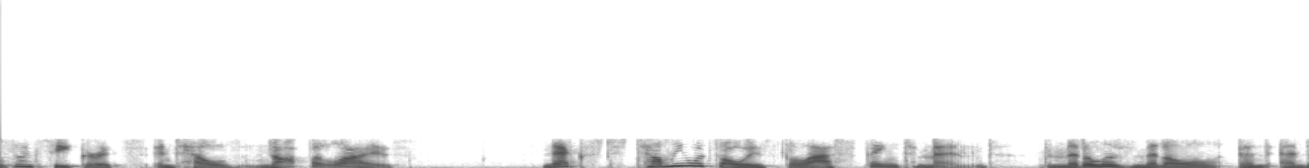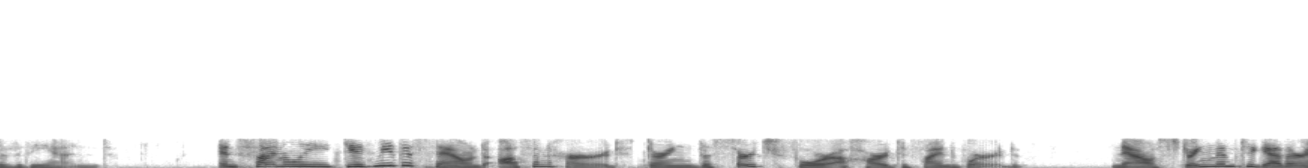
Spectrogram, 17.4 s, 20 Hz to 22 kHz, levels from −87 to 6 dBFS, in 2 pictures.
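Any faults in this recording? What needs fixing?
G.729 codec damage runs through the whole speech recording and is plainly audible. The codec rebuilds the voice from a vocal tract filter, a pitch predictor and a few pulses per 5 ms subframe, which fits an 8 kbit/s G.729A stream, so the voice sounds rough and slightly synthetic. On a spectrogram, energy stops sharply at 4 kHz, and harmonics look smeared and grainy rather than cleanly striated. To prevent it, use a wideband codec such as Opus or G.722 for this call path.

VoIP packet loss concealed by the speech codec occurs twice, at 10.48 to 10.61 s and at 14.36 to 14.41 s. Each gap fits one lost 20 ms packet. The decoder filled the gap by repeating its last pitch and filter with falling gain. That produces a brief stretched sound, a buzzy tone or a coloured noise that fades. The damage outlasts the loss, especially at 10.48 s, because later frames build on the guessed state. 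On a waveform this appears as a short, regular, decaying stretch, and on a spectrogram as flat, unchanging harmonics that fade before normal speech resumes. To prevent it, reduce loss on the network path with QoS and add a jitter buffer or forward error correction.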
